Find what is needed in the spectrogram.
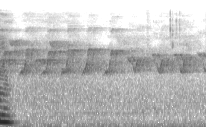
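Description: Outdoor chirping in the background: a rapid, even series of short, high chirps from a bird or insect chorus.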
